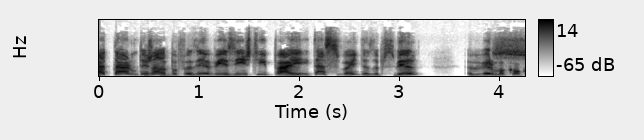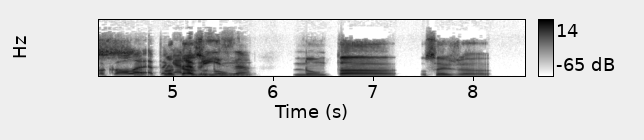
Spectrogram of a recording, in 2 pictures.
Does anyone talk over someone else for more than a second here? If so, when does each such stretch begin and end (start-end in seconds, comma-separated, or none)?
3.9-5.8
